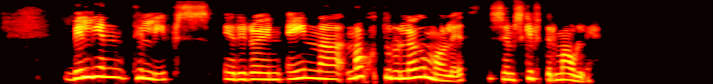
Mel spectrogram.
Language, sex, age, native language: Icelandic, female, 20-29, Icelandic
